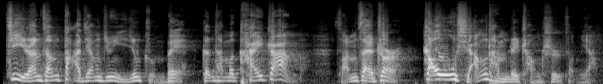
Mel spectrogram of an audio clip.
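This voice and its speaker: Teasing second general, done by a male storyteller: confident, easygoing, bright and animated. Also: a little high, a little fast, exaggerated voice.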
